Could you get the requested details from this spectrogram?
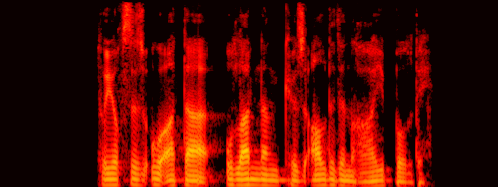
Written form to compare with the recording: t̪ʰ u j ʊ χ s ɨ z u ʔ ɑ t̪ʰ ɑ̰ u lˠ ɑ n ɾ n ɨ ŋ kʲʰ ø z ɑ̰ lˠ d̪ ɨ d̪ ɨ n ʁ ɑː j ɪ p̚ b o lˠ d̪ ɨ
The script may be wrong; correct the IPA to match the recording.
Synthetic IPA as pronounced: t̪ʰ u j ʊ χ s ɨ z u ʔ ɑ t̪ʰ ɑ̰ u lˠ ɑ ɾ n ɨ ŋ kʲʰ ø z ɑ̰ lˠ d̪ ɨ d̪ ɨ n ʁ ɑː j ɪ p̚ b o lˠ d̪ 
